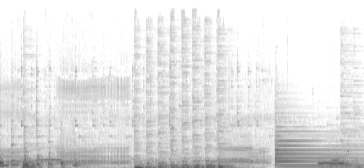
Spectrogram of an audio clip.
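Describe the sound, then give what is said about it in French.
Many livestock bells clank and jangle together in an irregular, overlapping chorus from sheep and goats around a farm and cows on transhumance, with sheep bleating among them, before a sustained, ringing church bell tone takes over near the end. “Donc là, on entend, j'aimerais presque dire, toutes les sortes de cloches, de clarines, parce que vous avez différentes bêtes.”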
